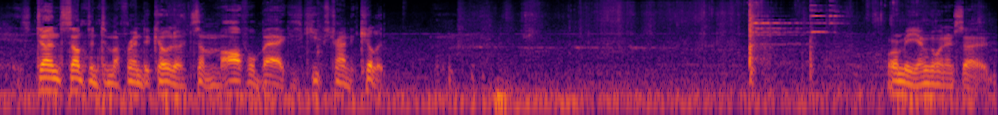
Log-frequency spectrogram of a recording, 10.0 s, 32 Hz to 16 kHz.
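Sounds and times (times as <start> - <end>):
sharp ringing clink: 7.5 - 8.6.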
